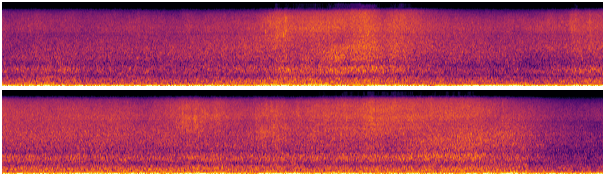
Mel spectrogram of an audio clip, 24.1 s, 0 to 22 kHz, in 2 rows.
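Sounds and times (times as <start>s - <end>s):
wind rumble on microphone: 0.0s - 24.0s
surf washing onto beach: 10.9s - 23.9s.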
